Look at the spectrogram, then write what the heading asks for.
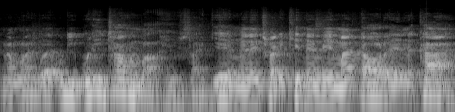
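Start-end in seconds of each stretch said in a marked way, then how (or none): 2.1-4.6 high-pitched, put-on Chicago accent throughout. Speaker quotes a man telling his story, in a chicago accent. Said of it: "with the Chicago voice".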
